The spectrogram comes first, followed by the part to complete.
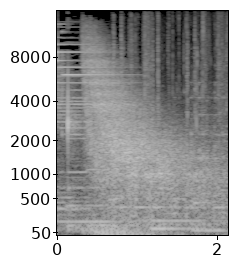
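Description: A bright chime sound effect, then a whoosh that fades away over about a second and a half, over soft background music.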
